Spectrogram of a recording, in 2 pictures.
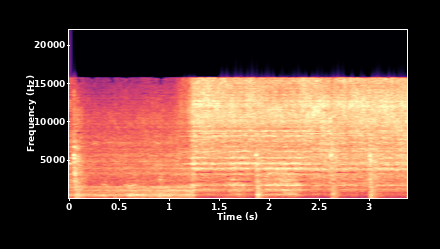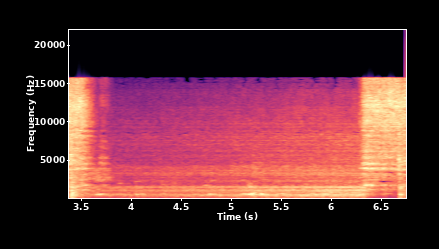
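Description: Power hammer working a spring swage on red-hot steel to form an acorn on a tong rein. Two spells of loud hissing, each a couple of seconds long, come with a few sharp blows of the ram on the swage; the first spell holds four blows about half a second apart.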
